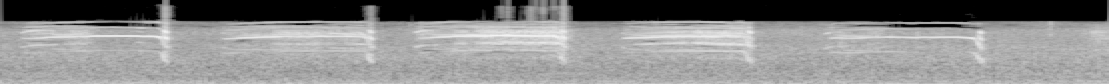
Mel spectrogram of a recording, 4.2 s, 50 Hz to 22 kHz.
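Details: Peregrine falcon chicks in Madrid, 19 May 2016, as the female brings them a pigeon; five clear, whining harmonic calls of about half a second each, spaced roughly every 0.8 seconds.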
